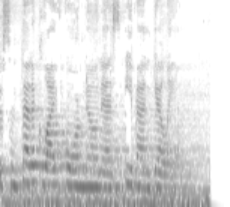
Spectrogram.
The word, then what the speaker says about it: Evangelion: Where's how to pronounce Evangelion? This is man's ultimate fighting machine, the synthetic life form known as Evangelion. Evangelion.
